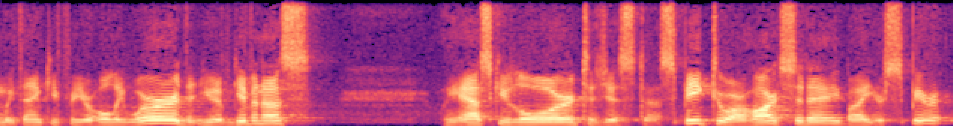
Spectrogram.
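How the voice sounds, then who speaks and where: A middle-aged male pastor preaching a sermon, animated and joking with the congregation. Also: fairly high pitch.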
